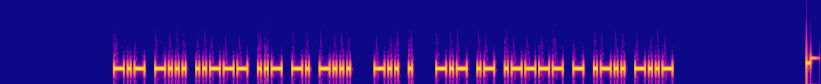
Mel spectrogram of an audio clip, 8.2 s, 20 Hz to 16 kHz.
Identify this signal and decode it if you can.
Morse code, heard as a keyed tone, about 35 wpm, 700 Hz. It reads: KB2UNB DE KA1TLX
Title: USA Callsign DE Callsign - 6 Characters - 35wpm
